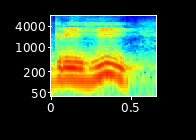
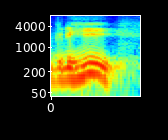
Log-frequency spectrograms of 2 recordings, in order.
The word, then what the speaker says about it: गृह: ये ग्रह होता है और ये क्या, इसका शुद्ध उच्चारण क्या होता है? गृही। तो री, गृही, ये गृही, ग्रह जो ग्रह होते हैं पिंड, और ये गृही घर के लिए आता है, तो इसका शुद्ध उच्चारण होता है गृही। ग्रह नहीं होता, क्या होता है इसका शुद्ध उच्चारण?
